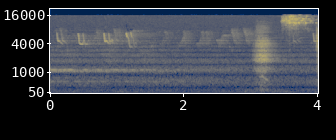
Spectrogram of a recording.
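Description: Quiet film soundtrack ambience: a handful of faint, short, high chirps in the first second or so over a faint held tone, then a short breathy swish about three seconds in.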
